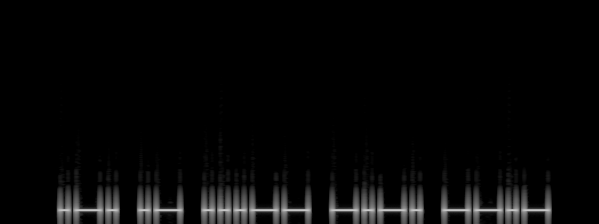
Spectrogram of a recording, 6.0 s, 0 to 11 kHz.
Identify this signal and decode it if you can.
Morse code, heard as a keyed tone, about 15 wpm, 700 Hz. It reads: RA3CQ
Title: Call Signs Repeated 3x - 15wpm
